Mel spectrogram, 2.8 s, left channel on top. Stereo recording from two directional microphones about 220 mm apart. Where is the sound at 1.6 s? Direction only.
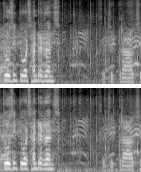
50° right (ahead or behind).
